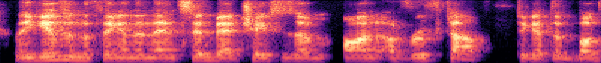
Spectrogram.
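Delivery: normal talking voice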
